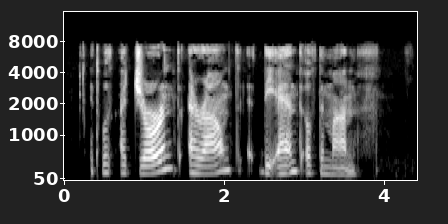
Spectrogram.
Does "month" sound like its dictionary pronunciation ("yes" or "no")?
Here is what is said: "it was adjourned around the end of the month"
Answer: yes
